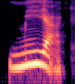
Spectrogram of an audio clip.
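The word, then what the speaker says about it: miak: When it comes to the pronunciation of this word, pretend, if you find this helpful, pretend that there's a letter Y in between the I and the A.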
